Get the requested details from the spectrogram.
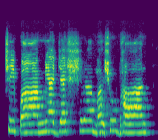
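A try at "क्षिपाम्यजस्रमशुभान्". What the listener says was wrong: Right. Jashrama nahi. Jasrama. Sa. Jasrama. Shra nahi. Sa. Sa. Shra nahi hai, Didi. Wo shra.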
